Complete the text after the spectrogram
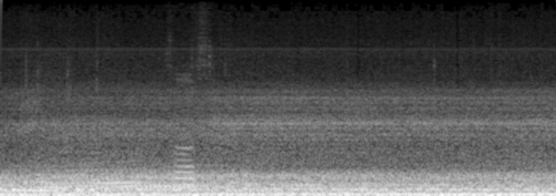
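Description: Wind buffets loudly around the open car.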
